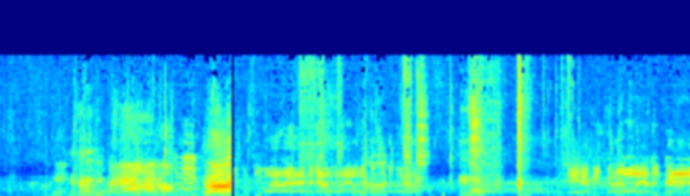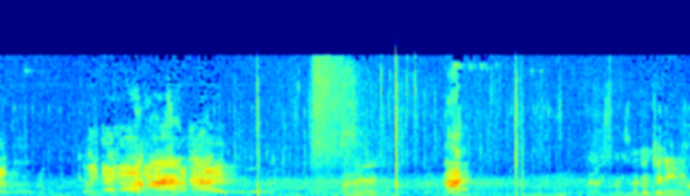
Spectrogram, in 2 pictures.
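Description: Men shout across the field outdoors.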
